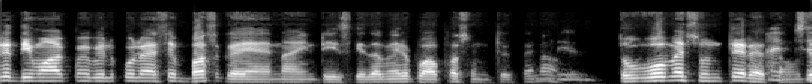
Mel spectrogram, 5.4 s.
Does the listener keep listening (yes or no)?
yes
